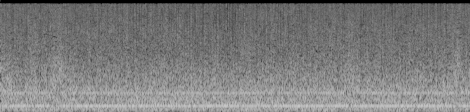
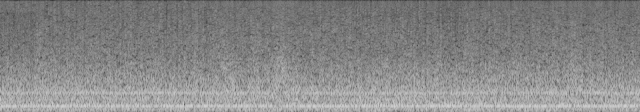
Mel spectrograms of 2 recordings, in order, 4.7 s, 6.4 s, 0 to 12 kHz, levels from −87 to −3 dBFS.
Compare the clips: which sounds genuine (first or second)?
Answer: first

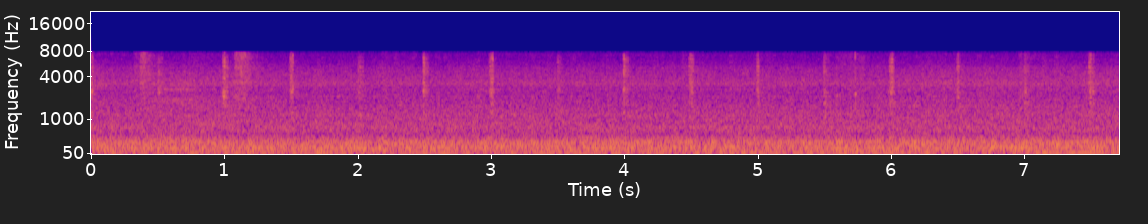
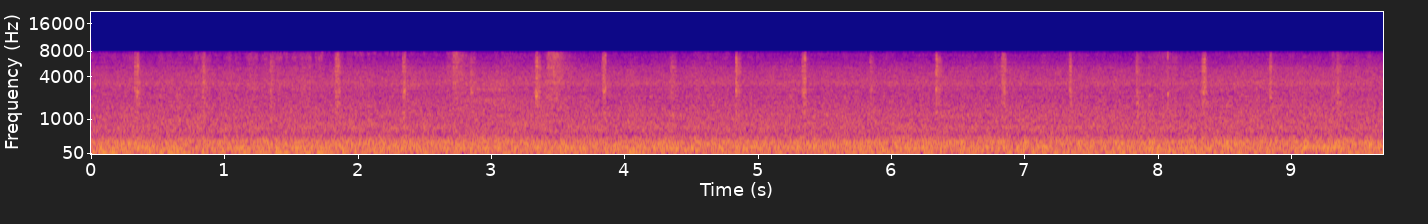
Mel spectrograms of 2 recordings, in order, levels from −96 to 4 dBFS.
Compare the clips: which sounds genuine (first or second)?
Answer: first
